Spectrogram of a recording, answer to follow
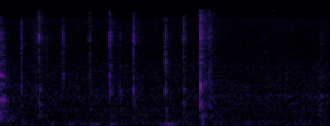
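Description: Faint computer keyboard keystrokes: a handful of light, separate clicks over about a second and a half, the loudest a little after a second in.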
